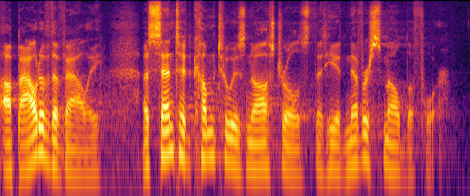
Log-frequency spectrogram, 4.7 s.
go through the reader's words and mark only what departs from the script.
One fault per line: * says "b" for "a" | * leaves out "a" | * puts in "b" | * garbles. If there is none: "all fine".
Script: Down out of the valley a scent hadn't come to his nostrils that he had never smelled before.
* says "Up" for "Down"
* says "had" for "hadn't"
